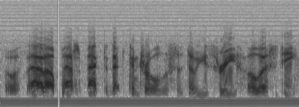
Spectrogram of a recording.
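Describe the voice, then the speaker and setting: A man checking in on an amateur radio net, talking in an easygoing way with frequent pauses, heard over a two-way radio link with static and hum. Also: fairly low pitch. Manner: easygoing, even-toned, with frequent pauses and fillers. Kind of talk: casual on-air check-in. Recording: muffled radio transmission with faint static and hum.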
